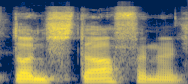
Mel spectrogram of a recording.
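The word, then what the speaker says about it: Dunstaffnage: It's Dunstafnage. I was there. I think that was last year. I was at Dunstafnage.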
